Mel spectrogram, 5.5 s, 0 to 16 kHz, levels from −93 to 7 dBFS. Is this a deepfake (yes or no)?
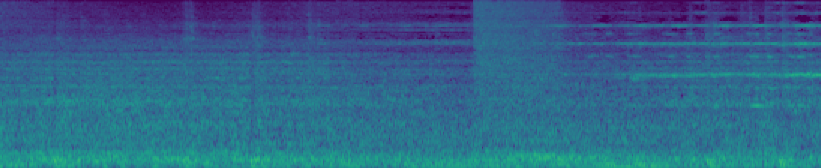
yes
